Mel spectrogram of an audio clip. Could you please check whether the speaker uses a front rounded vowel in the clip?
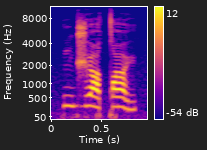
yes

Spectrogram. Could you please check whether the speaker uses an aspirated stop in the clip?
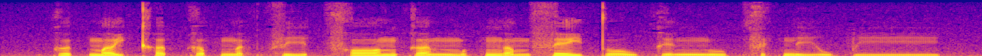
yes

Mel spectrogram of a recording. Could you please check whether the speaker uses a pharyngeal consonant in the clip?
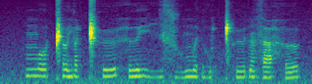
no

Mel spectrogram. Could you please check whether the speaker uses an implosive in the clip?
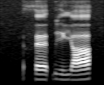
yes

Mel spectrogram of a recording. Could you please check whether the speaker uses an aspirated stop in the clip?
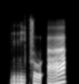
no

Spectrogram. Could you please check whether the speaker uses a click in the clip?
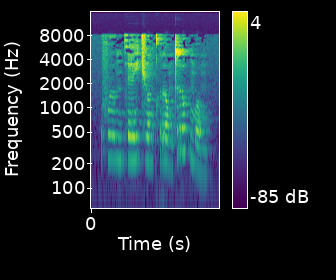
no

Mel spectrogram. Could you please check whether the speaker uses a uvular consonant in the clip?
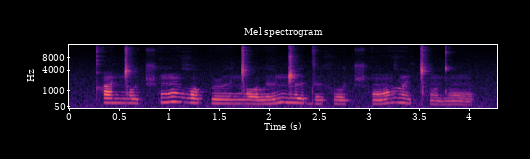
yes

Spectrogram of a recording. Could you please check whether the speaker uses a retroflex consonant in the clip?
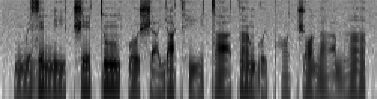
no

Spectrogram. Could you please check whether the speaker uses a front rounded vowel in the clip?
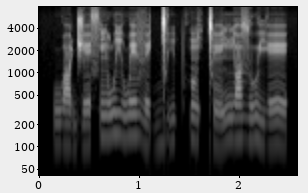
no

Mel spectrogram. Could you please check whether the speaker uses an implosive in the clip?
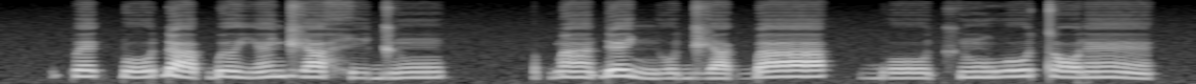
yes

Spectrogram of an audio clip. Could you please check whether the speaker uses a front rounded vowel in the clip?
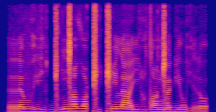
yes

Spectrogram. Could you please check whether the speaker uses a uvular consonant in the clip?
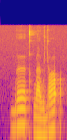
no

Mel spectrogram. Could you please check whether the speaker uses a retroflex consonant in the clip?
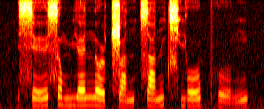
yes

